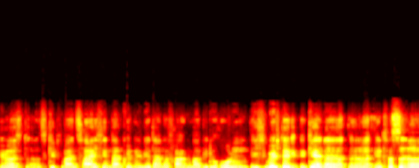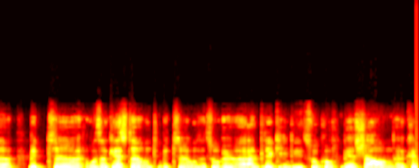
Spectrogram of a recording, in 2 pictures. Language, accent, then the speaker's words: German; China; Und ich denke auch als Chinese würde ich sagen, jedes Land hat das Recht für sich, das Interesse zu vertreten.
